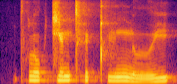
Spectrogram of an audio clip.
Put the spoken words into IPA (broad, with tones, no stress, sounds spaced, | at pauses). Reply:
pʰ l o˦˥ k̚ t͡ɕ e˥˩ n tʰ e˦˥ k̚ pʰ iː˦˥ ŋ n ɯː˩˦ j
